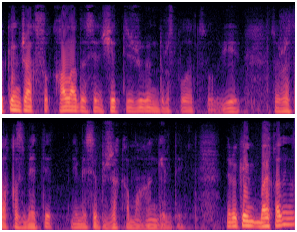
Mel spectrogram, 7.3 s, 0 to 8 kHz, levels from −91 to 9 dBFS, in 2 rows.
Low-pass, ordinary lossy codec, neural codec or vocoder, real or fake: 7.2 kHz; none; none; real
